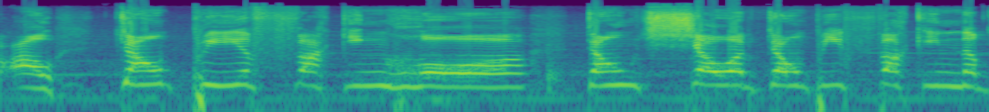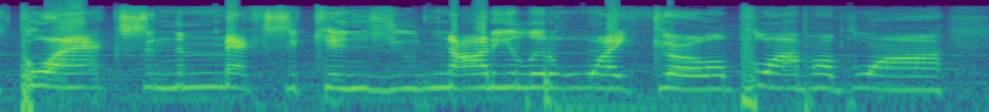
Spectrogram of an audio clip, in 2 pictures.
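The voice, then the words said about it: Impression of girlfriend's father. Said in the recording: “doing an impression of her dad ... it sounds just like him”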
